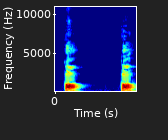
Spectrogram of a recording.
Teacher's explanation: দেখেন খুব অল্প পরিমাণ বাতাস বের হচ্ছে, সেই কারণে অল্প প্রাণধ্বনি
